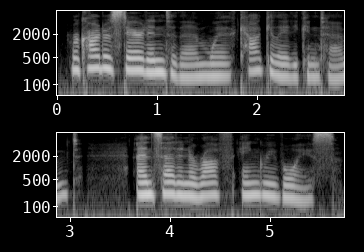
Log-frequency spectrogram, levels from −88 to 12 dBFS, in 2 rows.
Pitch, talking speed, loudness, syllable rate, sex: 195 Hz, 145 wpm, -18 LUFS, 5.0 syllables/s, female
